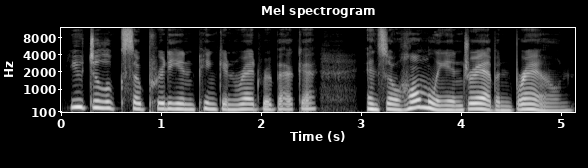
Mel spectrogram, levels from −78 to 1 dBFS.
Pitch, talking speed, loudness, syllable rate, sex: 205 Hz, 200 wpm, -18 LUFS, 4.8 syllables/s, female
